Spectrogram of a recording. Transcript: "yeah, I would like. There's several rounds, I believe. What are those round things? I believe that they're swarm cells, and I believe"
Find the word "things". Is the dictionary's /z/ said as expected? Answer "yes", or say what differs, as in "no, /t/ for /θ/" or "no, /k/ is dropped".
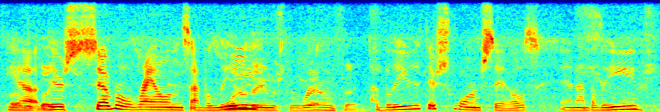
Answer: no, /z/ is dropped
